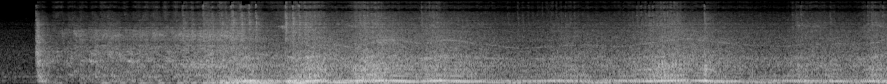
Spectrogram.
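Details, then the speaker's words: Carbureted turbo Porsche 930 rat rod with a new bigger carb setup, after several adjustments: fires and settles into an uneven, hunting idle, pitch wandering up and down; runs as well as ever but idles poorly, cause not pinned down. "i've been messing with a couple adjustments and it's running it's running as good as it's ever ran just not idling very well"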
